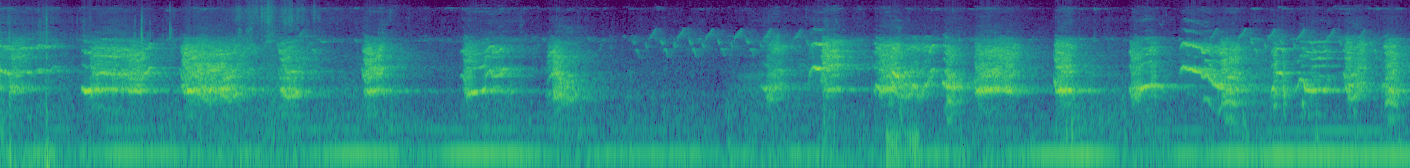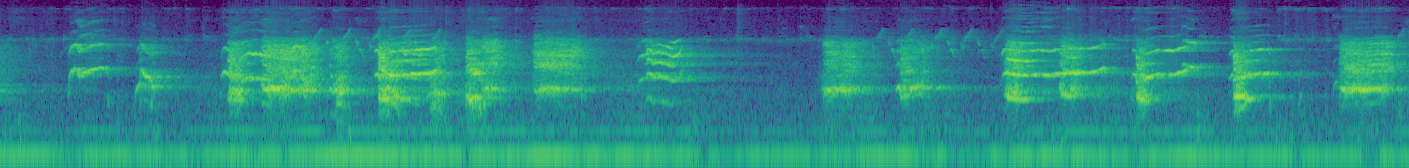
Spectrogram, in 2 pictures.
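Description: Beagles baying on a rabbit's trail: a steady run of drawn-out, pitched cries from several hounds at different pitches, overlapping, with short pauses between bursts.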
